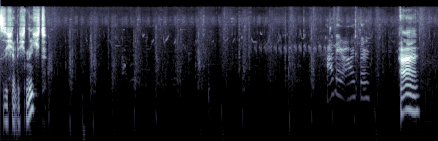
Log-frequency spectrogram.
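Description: Footsteps tread over grass at a steady pace.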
